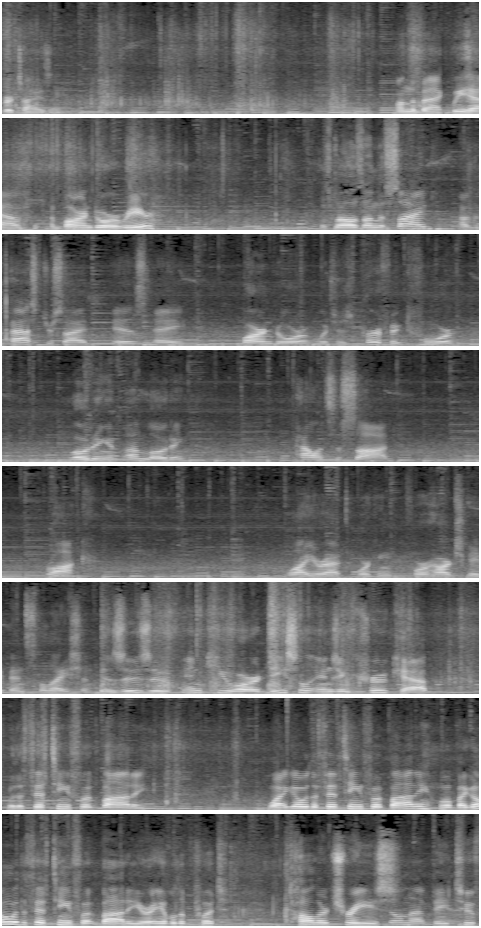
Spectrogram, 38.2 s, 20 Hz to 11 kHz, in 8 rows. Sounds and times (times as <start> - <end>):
Speech: 0.0 - 0.6, 4.0 - 6.4, 8.0 - 14.1, 15.0 - 16.2, 17.2 - 18.2, 19.5 - 20.0, 21.9 - 30.1, 31.3 - 35.6, 36.2 - 38.1
Music: 0.0 - 38.1.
